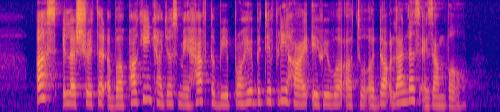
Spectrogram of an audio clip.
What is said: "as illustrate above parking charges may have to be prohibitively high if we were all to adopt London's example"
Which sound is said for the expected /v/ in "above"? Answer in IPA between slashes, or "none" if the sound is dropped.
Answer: /b/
